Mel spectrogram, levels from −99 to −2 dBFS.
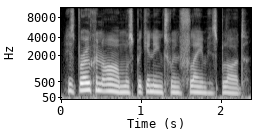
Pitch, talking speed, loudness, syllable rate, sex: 175 Hz, 225 wpm, -18 LUFS, 6.2 syllables/s, female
